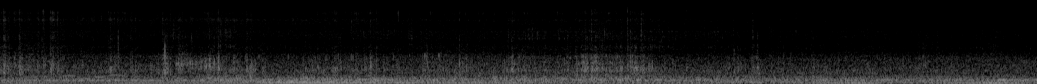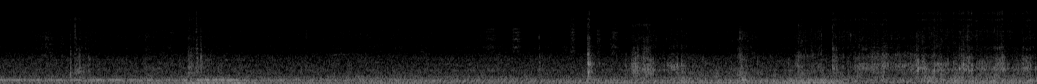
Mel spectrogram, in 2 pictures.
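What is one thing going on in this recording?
Skateboard wheels roll and rumble on asphalt.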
